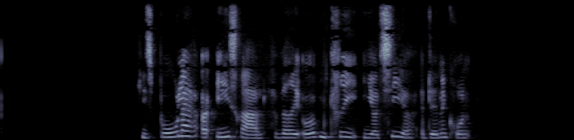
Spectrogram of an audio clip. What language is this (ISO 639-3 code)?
dan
